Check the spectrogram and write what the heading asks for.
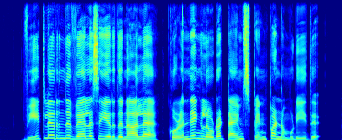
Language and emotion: Tamil, happy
